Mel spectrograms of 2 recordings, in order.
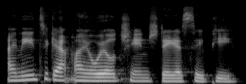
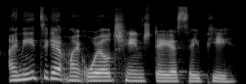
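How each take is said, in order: Both takes have the same delivery.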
